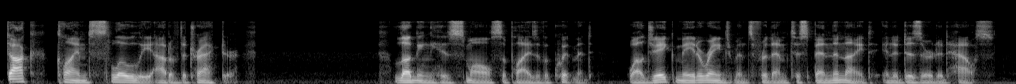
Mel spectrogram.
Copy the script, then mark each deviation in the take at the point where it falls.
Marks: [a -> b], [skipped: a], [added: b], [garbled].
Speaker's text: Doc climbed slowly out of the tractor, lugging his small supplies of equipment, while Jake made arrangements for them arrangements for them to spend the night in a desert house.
Doc climbed slowly out of the tractor, lugging his small supplies of equipment, while Jake made arrangements for them [skipped: arrangements for them] to spend the night in a [desert -> deserted] house.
